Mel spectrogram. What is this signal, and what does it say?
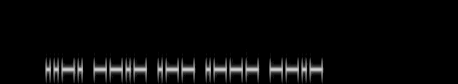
Morse code, heard as a keyed tone, about 30 wpm, 700 Hz. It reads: FQWJQ
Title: Code Groups - 5 Letters - 30wpm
